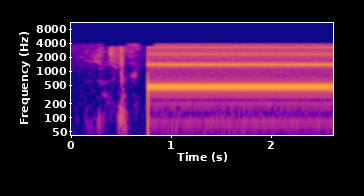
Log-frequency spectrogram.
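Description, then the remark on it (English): A few faint clicks, then a loud, steady telephone tone that begins abruptly and drones on without a break, like a line connecting before the call is answered, heard when calling the phone number printed on a business card, before a voicemail greeting picks up. “But if you didn't call that phone number, this is what you would have heard if you called that phone number.”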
